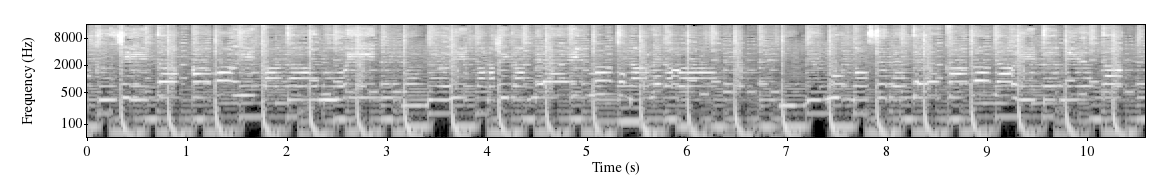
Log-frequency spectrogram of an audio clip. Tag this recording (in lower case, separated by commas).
music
